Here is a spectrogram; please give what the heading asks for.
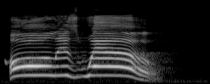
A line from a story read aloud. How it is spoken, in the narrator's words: Ahimaaz cried out to the king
